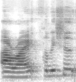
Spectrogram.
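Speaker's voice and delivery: ordinary delivery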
